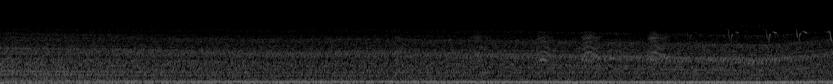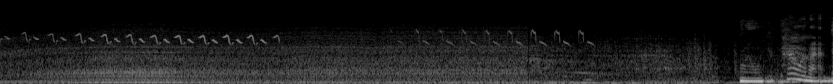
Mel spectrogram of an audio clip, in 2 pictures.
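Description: A tractor engine hums steadily and revs up briefly.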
